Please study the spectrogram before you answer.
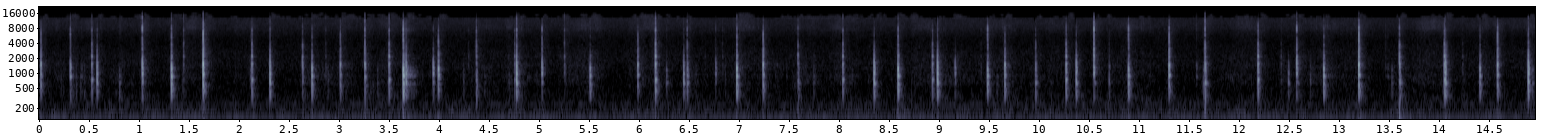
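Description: Long acrylic nails tap rhythmically on the sides of a thin cardboard Crest toothpaste box. The result is a steady run of dozens of quiet, crisp, dry clicks with almost no ring, over a faint low hum.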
